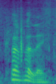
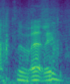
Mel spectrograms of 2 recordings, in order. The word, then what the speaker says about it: Clovelly: So it's day 10 and we're heading to Clovelly. I thought it was Clovelly, but it's not Clovelly.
